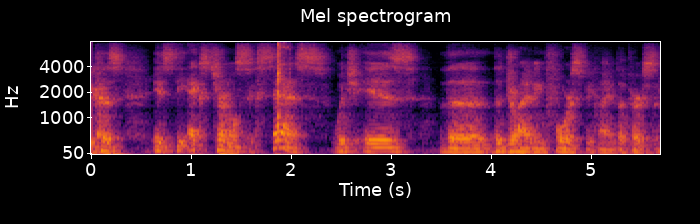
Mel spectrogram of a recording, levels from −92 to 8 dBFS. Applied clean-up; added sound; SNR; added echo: none; Shatter; 11 dB; reverberation time 0.2 s.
